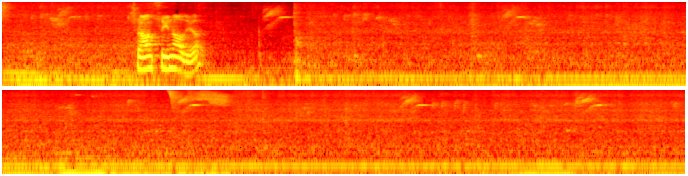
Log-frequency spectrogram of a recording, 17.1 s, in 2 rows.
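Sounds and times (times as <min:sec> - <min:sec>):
washing machine humming: 0:00.0 - 0:17.0
high bird-like chirps: 0:03.2 - 0:03.7, 0:10.6 - 0:11.5.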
